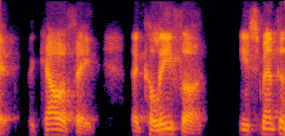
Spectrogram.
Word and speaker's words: Caliphate: that's how you say it, the Caliphate, the Khalifa.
